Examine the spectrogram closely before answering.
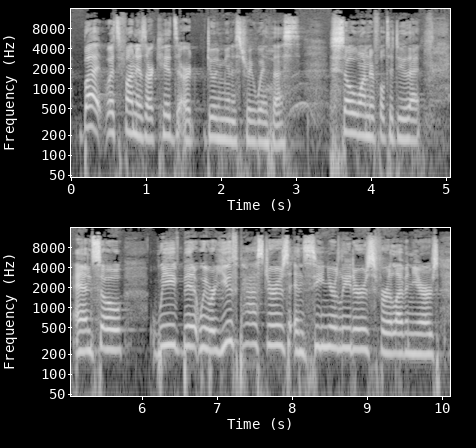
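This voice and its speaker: Against noticeable background noise, a woman speaks fairly slowly at a fairly high pitch. Her intonation is lively and her loudness very even. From Quebec. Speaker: minister. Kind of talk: sermon. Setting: church.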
